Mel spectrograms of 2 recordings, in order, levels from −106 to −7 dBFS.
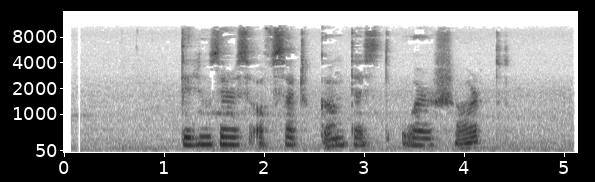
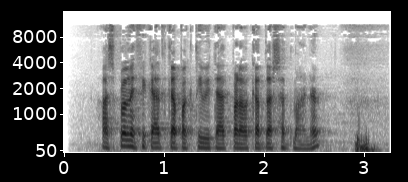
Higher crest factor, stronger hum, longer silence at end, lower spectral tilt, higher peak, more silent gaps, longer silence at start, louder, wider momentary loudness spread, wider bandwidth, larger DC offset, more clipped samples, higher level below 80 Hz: about the same, 18 dB vs 22 dB; neither; about the same, 0.1 s vs 0.1 s; second, -3.5 dB/octave vs -5 dB/octave; second, -14 dBFS vs -2 dBFS; neither; first, 0.9 s vs 0.4 s; second, -31 LUFS vs -23 LUFS; about the same, 9 LU vs 10 LU; about the same, 11.5 kHz vs 11.5 kHz; neither; neither; second, -62 dBFS vs -42 dBFS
